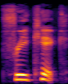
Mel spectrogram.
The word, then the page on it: free kick: American English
